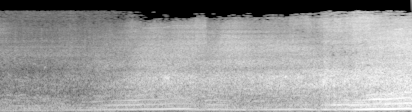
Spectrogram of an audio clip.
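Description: A car's engine running hard as it approaches at speed on a sprint course, growing steadily louder. There is a brief break in the engine note about three seconds in, and it is loudest near the end as the car slides past on wet asphalt.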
